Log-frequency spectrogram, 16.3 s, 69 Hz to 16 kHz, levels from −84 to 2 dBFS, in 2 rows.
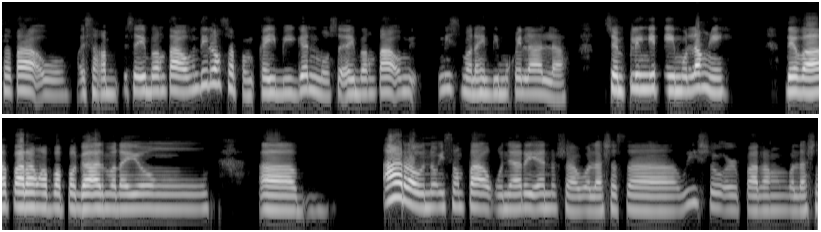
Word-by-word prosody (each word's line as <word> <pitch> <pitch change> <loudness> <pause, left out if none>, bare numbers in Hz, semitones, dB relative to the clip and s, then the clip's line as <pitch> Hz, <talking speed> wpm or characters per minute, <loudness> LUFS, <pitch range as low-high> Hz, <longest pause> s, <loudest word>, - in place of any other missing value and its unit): sa 220 - -4
tao, 200 -5 0
ah, 180 - -16
sa 195 0 -5
kab 195 - -6
sa 215 0 -4
ibang 215 +1 +1
tao, 215 0 +3
hindi 285 +4 -4
lang 305 -1 +2
sa 250 -4 -4
pam 185 -5 -10
kaibigan 200 +3 -2
mo, 180 -4 -6
sa 170 - -6
ibang 195 +1 -4
tao 205 -1 +2
mi 205 -2 -9 0.2
mismo 230 -3 -8
na 190 - -1
hindi 190 0 -4
mo 195 +1 -7
kilala, 190 -5 -3 0.3
simpleng 235 +1 +1
ngiti 225 -2 +1
mo 220 0 0
lang, 250 +2 +5
eh, 200 -1 -4 0.6
'di 215 - +5
ba, 205 +1 +7
parang 215 -1 +6
mapapagaan 200 0 +3
mo 200 - -2
na 200 - 0
yung, 200 0 -3 1.0
ah, 190 -1 +4 0.9
araw 280 -10 +7
nung 215 0 -5
isang 215 0 -8
tao. 210 -3 +2
Kunyari 200 +1 -3
ano 205 0 -5
siya, 185 -3 -6
wala 180 0 -4
siya 195 0 -8
sa 195 -2 -6 0.5
wisyo 225 -3 -11
or 190 0 -8
parang 185 0 -5
wala 180 0 -6
siya 210 - -11
200 Hz, 185 wpm, -22 LUFS, 190-220 Hz, 1.0 s, ba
